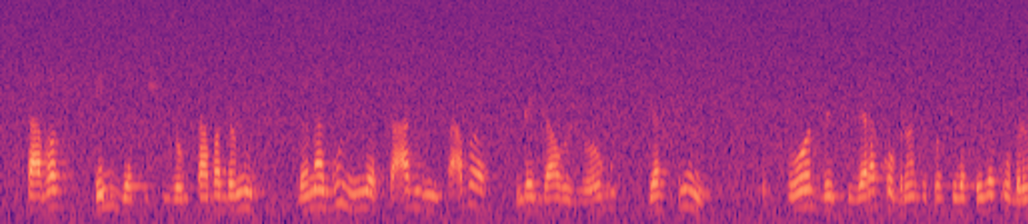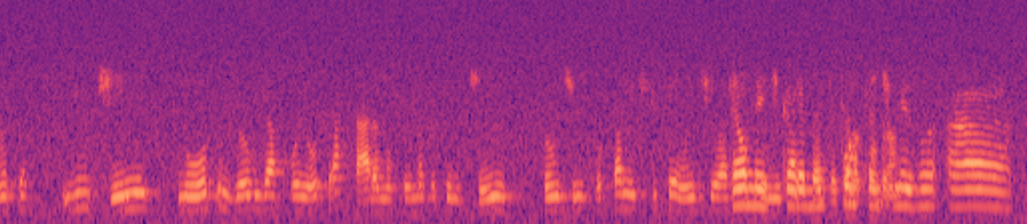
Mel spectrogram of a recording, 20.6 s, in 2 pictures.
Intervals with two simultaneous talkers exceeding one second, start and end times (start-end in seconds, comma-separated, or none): 17.6-19.3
